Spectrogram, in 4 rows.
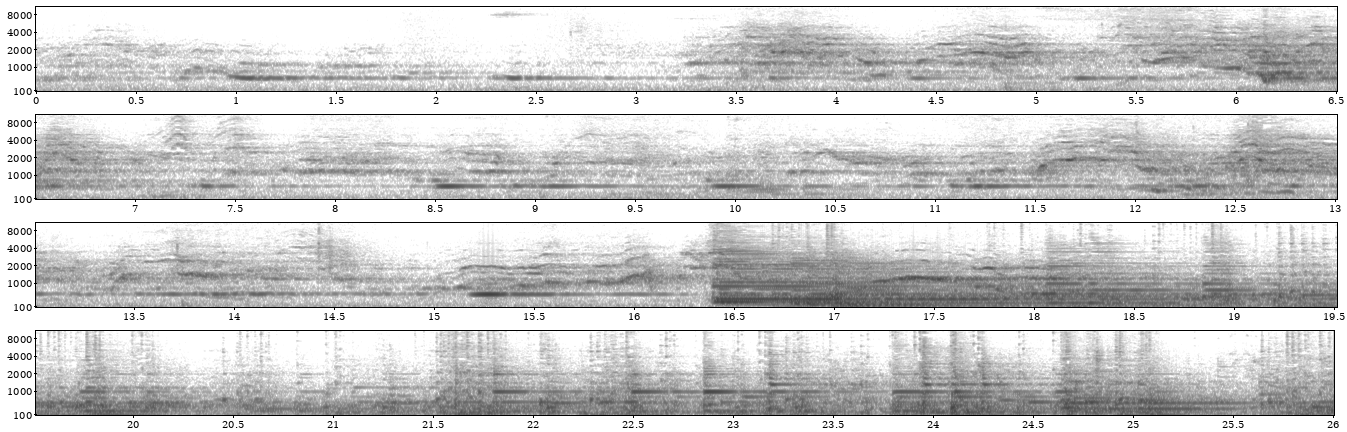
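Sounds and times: classical guitar ensemble: 0:16.4 - 0:26.0
setar sliding pitches: 0:16.4 - 0:26.0.

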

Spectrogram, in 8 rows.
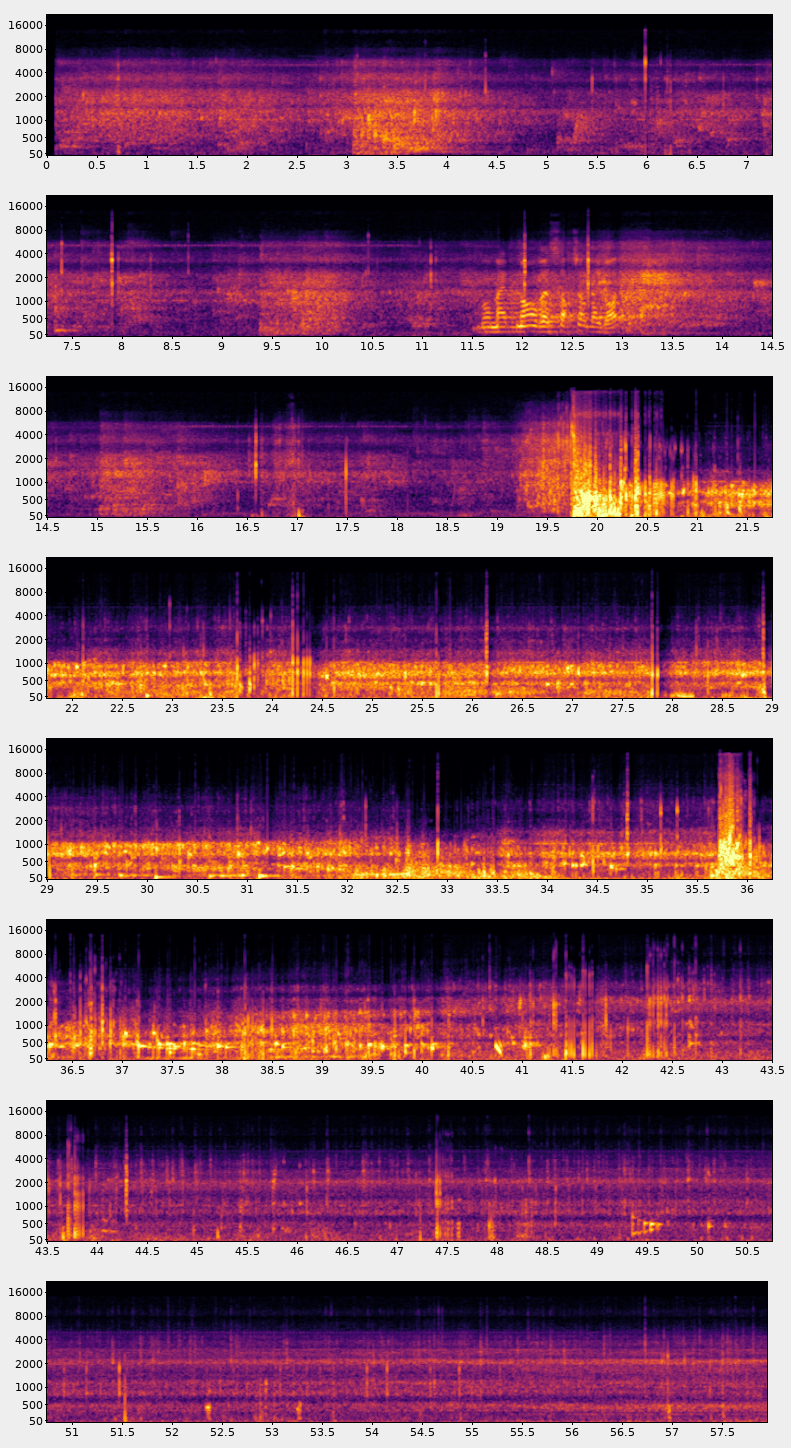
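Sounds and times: underwater gurgling and rushing: 0:00.1 - 0:57.9
splash into water: 0:02.9 - 0:04.4, 0:19.2 - 0:22.1, 0:35.6 - 0:42.9.

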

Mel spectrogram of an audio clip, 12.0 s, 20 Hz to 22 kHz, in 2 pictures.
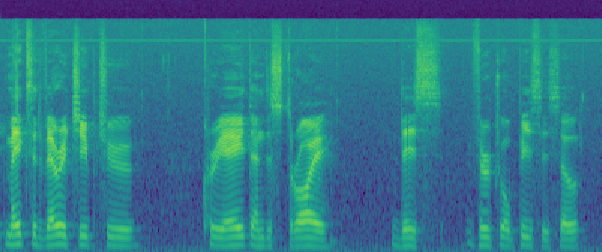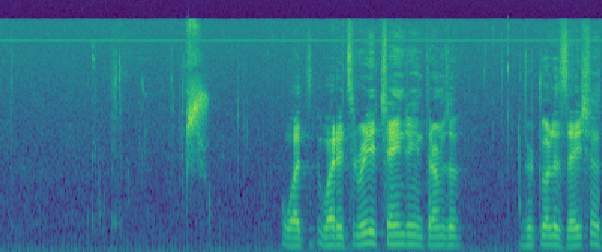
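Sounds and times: man sipping from a bottle: 0:06.9 - 0:08.2
man speaking: 0:11.2 - 0:12.0.

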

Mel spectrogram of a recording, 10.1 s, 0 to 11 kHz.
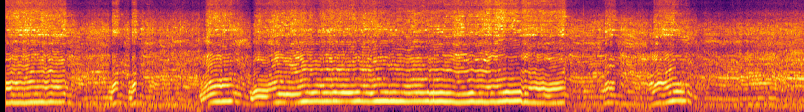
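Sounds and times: motocross engine at high revs: 0:00.1 - 0:10.0.

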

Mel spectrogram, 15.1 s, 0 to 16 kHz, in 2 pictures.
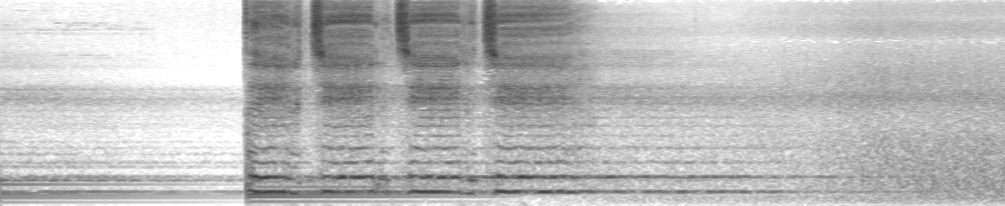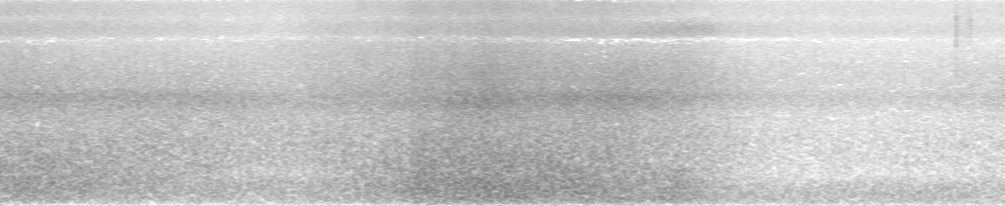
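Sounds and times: song held notes: 0:00.0 - 0:07.0
sea surf washing in: 0:02.0 - 0:13.1
wind: 0:03.7 - 0:15.0.

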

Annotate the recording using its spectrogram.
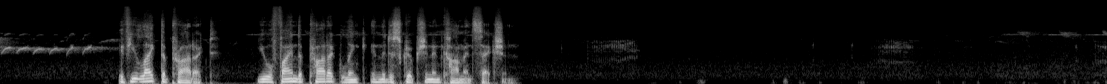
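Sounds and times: short faint animal calls: 0:05.7 - 0:06.5, 0:08.1 - 0:09.4.

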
